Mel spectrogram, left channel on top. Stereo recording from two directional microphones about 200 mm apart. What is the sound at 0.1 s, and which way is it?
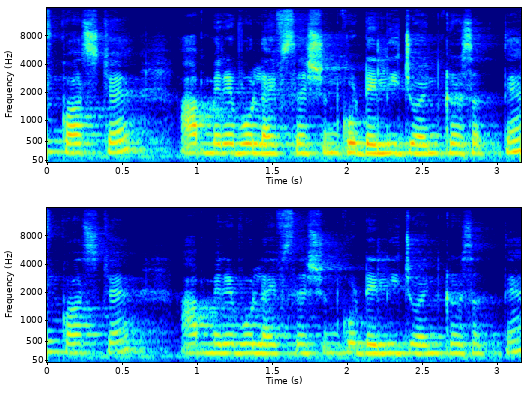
A woman's voice, 25° left (ahead or behind).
